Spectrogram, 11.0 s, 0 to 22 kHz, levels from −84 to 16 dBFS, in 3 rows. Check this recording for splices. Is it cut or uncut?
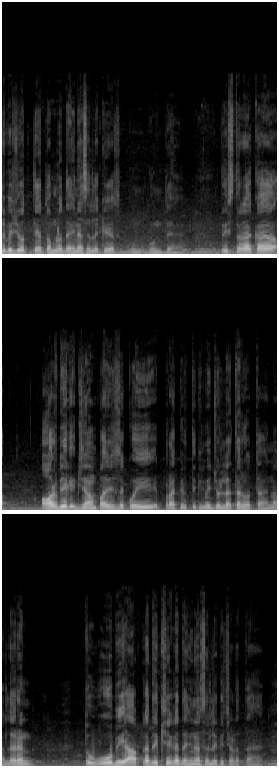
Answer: uncut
